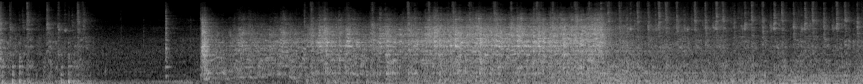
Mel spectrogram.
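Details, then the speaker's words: 1985 Chevy K30 CUCV with a swapped engine on its first start, fed by an electric fuel pump: a sharp backfire crack as it catches, then a rough, loud rev settling into a steady clatter, with lots of smoke. "Backfire good. >> Yeah. [Music] Whoa. >> Big fire."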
